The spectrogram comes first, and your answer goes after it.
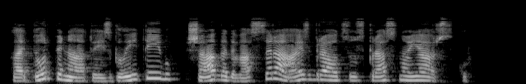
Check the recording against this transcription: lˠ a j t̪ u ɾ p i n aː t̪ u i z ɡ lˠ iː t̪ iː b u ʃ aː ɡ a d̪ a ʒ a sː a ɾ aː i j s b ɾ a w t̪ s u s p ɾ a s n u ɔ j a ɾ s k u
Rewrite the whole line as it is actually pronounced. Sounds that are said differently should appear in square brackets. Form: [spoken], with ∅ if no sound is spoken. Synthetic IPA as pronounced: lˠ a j t̪ u ɾ p i n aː t̪ u i z ɡ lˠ iː t̪ iː b u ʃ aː ɡ a d̪ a [v] a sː a ɾ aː [a] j [z] b ɾ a w t̪ s u s [k] ɾ a s n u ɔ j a ɾ s k u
